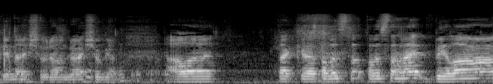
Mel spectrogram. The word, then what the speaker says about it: Shogun: A to sice oznámení pokračování Shogun, nebo Shogun? – Shogun, samozřejmě. – Shogun, Tomodor. – Tady s naším místním japanologem zprávujeme, že Shogun je ta správná výslovnost.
